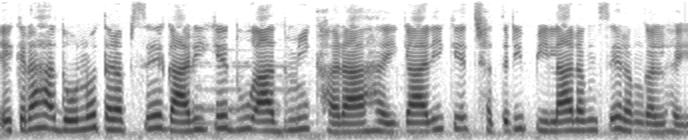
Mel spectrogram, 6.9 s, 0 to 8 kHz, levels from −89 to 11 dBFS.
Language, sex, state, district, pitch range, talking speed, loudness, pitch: Bajjika, female, Bihar, Vaishali, 200-245 Hz, 155 wpm, -16 LUFS, 215 Hz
